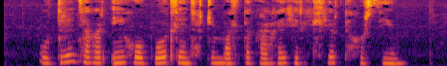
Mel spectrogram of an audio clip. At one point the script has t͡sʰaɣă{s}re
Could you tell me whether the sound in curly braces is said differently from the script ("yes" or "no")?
yes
